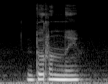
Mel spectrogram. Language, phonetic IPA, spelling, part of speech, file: Belarusian, [durˈnɨ], дурны, adjective, Be-дурны.ogg
- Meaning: dumb, stupid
